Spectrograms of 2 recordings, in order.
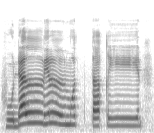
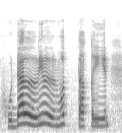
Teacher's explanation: tanpa mendengung ada dua huruf yaitu lam dan rok contohnya hudallilmuttaqin jadi tanwin bertemu dengan la hanya melebur tetapi tidak mendengung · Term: idgham bilagunnah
